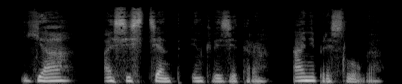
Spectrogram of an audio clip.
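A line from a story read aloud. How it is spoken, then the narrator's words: Calm reply. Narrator (Russian): ответил я спокойно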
